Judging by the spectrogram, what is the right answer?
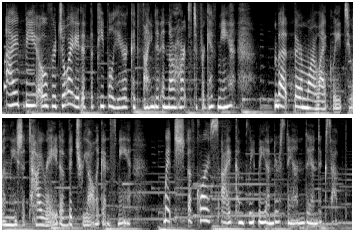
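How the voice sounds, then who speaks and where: Remorseful young woman, high creaky voice. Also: measured pace. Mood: guilty, anxious. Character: remorseful young woman, former false god, fragile and earnest. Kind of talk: dramatic video game dialogue. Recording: music playing behind the voice. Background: game music.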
